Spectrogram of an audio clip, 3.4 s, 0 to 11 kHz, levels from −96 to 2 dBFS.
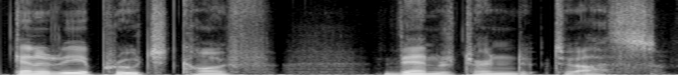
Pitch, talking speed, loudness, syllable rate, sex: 115 Hz, 125 wpm, -17 LUFS, 5.1 syllables/s, male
